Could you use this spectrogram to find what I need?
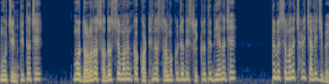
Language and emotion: Odia, fearful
